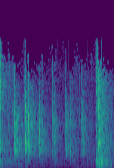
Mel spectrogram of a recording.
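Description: A door being opened, heard as a quick run of wooden thunks and clicks that ends in one heavier thud, with no voices.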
